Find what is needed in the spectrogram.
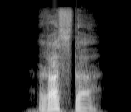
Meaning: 1. raster (pattern of parallel lines that form the display of an image) 2. framework, schema
- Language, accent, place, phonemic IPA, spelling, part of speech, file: German, Germany, Berlin, /ˈʁastɐ/, Raster, noun, De-Raster.ogg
